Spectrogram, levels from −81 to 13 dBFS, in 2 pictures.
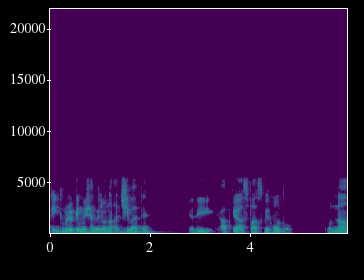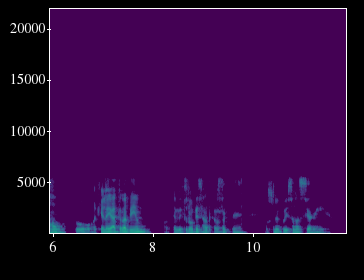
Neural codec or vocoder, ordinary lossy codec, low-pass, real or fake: codec, 16 kHz, 4 kbps, X-Codec, HuBERT features, trained on balanced general audio; none; 5.4 kHz; fake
